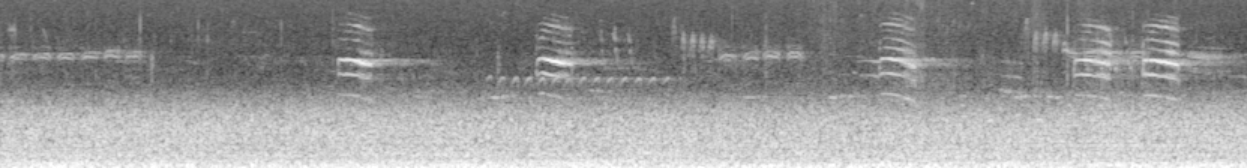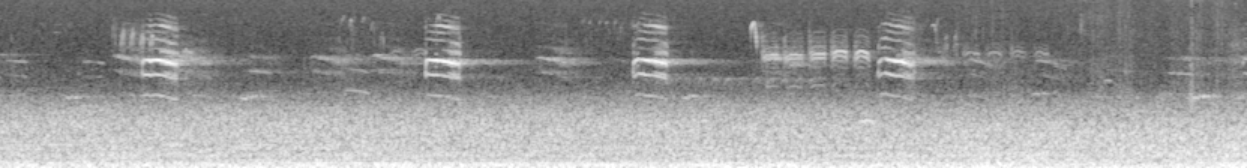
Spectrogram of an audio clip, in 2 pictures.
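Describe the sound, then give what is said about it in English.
Crows caw repeatedly in short, harsh bursts, several birds calling back and forth over a steady, loud low rumble of background noise, in an open meadow of mostly lawn with scattered spruce and pine trees in an arboretum. “Crows might also be migrating, can't be sure.”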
